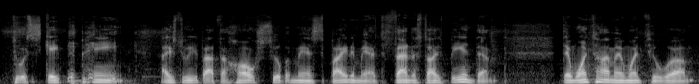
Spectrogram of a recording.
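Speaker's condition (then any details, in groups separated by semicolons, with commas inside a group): Hearing loss; severe speech impediment since childhood, very monotone speech, studied phonetics for inflection, improved over years, new york accent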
